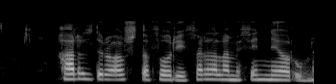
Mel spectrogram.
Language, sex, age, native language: Icelandic, female, 13, Icelandic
